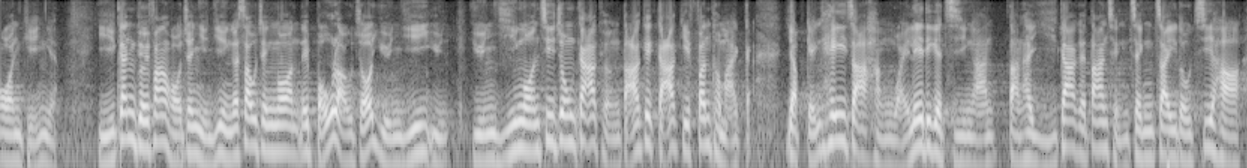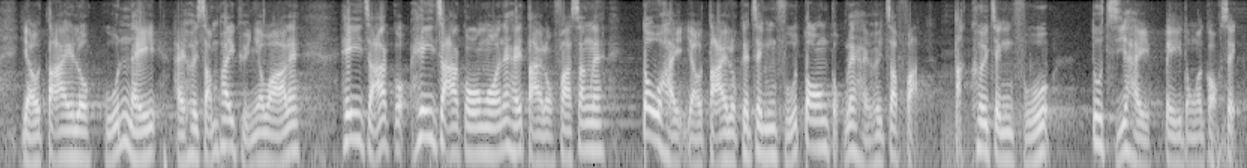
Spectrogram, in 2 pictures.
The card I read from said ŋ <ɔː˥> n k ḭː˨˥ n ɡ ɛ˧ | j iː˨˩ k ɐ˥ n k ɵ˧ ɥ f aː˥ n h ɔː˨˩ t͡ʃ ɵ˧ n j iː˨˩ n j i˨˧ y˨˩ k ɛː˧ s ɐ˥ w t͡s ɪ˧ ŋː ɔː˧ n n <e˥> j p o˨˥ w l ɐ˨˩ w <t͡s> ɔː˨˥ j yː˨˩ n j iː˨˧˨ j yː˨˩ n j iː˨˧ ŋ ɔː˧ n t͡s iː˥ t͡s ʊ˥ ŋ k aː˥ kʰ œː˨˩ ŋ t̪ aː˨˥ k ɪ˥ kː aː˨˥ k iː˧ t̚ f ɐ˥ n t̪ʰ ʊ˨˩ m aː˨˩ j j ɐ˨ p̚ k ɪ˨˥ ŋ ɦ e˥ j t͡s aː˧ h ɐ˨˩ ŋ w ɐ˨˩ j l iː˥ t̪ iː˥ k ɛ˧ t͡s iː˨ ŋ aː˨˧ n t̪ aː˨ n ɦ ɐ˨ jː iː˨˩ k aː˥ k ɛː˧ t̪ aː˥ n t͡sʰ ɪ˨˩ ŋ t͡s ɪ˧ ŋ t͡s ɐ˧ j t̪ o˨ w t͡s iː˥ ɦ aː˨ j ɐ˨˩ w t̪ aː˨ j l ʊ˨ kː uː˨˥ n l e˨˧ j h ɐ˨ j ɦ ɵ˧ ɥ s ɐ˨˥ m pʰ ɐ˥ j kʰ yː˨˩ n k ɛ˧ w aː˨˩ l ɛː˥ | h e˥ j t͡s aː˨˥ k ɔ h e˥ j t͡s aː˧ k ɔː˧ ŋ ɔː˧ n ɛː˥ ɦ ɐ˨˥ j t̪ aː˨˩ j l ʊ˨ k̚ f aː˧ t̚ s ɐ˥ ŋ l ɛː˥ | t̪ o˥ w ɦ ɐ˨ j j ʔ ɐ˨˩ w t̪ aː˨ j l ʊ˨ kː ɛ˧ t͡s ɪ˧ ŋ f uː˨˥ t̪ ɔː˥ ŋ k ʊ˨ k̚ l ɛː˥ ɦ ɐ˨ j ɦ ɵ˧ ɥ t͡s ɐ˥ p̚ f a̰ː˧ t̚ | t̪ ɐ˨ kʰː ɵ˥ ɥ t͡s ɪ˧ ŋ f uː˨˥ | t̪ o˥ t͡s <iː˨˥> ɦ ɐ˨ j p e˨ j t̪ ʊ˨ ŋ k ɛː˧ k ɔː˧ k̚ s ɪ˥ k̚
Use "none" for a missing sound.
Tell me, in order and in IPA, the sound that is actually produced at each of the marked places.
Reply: ɔː˧, e˨˧, t͡s, iː˨˥

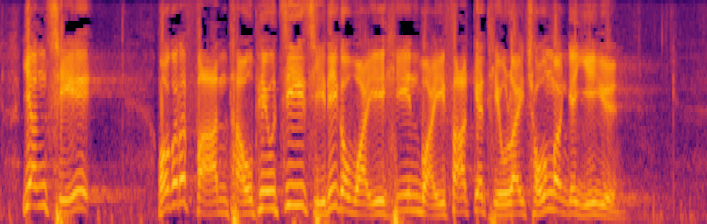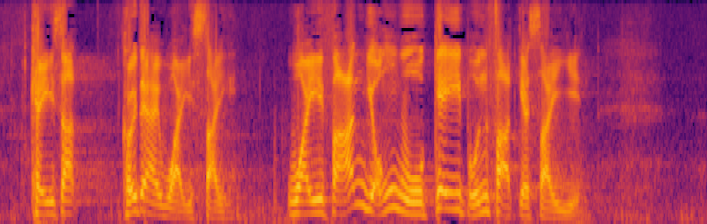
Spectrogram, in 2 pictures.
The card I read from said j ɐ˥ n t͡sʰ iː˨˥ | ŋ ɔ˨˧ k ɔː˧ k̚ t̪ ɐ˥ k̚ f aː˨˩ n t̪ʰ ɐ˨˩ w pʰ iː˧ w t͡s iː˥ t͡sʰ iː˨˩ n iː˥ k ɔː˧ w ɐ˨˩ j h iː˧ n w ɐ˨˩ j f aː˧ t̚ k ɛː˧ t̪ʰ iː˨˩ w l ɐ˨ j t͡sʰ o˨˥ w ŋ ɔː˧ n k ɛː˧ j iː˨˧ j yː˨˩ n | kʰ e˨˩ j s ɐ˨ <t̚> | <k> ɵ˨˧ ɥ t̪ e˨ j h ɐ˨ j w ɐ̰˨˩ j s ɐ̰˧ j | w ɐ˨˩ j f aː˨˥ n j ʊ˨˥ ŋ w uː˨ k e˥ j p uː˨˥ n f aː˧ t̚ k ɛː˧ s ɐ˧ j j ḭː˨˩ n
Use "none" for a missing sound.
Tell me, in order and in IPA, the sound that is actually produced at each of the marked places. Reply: t̚, kʰ

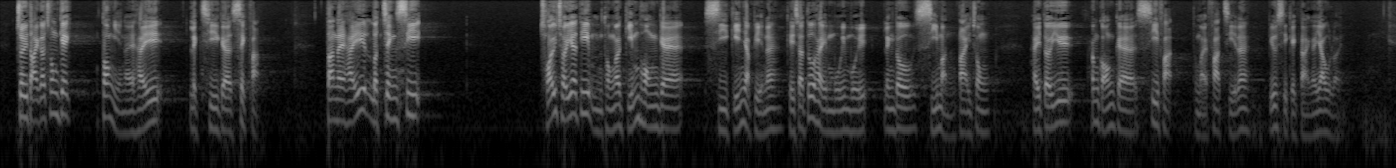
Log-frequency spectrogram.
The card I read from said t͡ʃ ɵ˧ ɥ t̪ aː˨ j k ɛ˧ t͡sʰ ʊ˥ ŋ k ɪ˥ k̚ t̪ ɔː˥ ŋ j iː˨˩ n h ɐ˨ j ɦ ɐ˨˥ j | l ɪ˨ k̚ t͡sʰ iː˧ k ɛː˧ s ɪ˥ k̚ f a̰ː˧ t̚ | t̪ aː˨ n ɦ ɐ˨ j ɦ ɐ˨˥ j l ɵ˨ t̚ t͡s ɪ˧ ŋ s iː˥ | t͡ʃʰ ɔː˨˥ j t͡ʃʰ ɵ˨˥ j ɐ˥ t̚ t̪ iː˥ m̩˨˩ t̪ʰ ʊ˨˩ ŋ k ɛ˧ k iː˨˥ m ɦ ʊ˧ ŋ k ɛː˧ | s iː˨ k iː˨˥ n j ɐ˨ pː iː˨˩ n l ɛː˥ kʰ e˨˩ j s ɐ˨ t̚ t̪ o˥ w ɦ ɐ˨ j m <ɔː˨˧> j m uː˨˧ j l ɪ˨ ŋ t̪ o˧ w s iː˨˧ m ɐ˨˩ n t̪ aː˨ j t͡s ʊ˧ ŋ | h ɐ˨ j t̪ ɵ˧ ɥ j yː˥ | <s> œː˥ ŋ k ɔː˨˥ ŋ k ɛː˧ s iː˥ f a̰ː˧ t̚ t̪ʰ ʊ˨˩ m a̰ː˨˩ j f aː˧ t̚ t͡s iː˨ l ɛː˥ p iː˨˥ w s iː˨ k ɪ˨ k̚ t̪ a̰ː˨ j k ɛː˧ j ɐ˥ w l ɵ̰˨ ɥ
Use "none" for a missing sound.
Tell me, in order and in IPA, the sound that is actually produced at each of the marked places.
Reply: uː˨˧, h

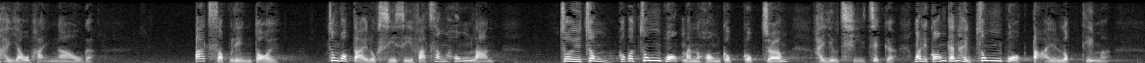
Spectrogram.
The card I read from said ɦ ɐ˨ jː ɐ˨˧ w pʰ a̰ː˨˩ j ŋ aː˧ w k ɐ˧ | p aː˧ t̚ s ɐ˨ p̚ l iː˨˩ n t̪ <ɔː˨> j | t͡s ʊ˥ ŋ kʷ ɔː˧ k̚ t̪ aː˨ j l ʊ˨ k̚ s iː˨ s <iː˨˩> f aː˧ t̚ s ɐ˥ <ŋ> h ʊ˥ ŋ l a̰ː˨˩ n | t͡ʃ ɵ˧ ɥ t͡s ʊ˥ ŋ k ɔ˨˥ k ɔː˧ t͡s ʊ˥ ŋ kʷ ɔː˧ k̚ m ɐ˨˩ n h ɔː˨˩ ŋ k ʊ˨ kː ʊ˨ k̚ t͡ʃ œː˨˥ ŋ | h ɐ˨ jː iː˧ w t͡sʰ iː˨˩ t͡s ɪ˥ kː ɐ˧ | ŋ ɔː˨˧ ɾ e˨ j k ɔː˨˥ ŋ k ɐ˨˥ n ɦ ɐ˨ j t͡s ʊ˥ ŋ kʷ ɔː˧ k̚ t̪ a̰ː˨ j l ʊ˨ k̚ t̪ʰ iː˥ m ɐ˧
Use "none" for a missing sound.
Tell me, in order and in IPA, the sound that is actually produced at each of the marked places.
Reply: ɔː˨, iː˨˩, ŋ

